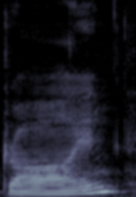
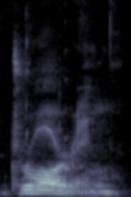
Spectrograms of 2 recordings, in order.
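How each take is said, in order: First: The vowel runs straight into -ing, no R. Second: An R sound is inserted before -ing. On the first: "We're going to just have drawing with nothing between the ah and the ing" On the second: "But in British English, they may say that more like drawing"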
